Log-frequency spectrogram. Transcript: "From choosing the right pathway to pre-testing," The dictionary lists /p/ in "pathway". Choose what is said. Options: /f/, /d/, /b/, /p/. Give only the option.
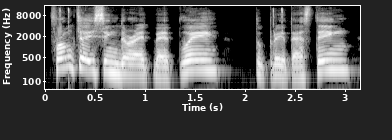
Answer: /b/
